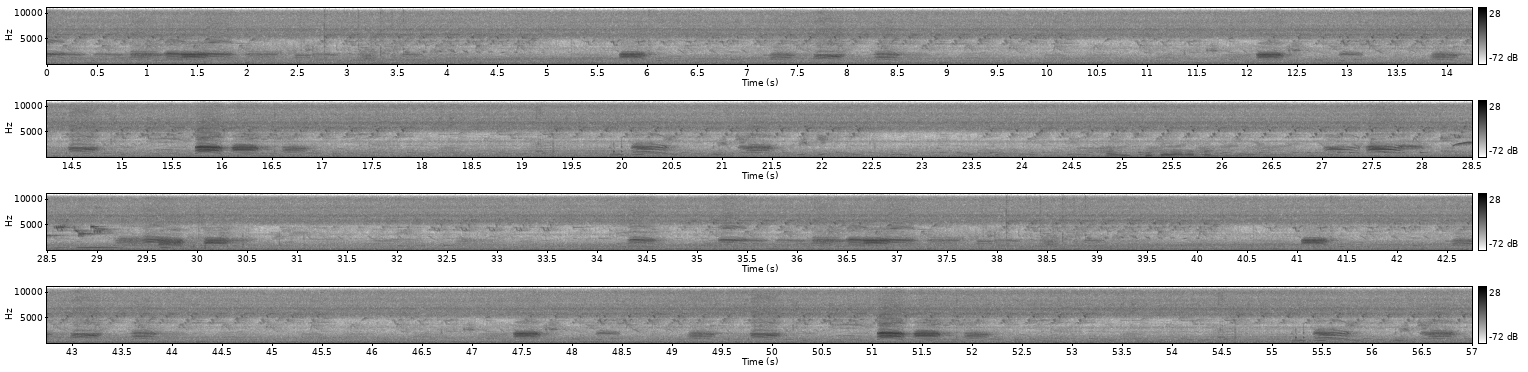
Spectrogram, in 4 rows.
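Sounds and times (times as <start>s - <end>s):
birds cawing: 0.0s - 3.8s, 5.7s - 6.2s, 7.2s - 8.8s, 11.9s - 13.2s, 13.8s - 14.8s, 15.5s - 17.0s, 20.0s - 20.6s, 21.2s - 21.6s, 24.5s - 30.6s, 34.3s - 39.1s, 41.0s - 41.5s, 42.5s - 44.1s, 47.4s - 48.5s, 49.2s - 50.2s, 51.0s - 52.4s, 55.4s - 55.9s, 56.5s - 56.9s
steady high hiss: 0.0s - 57.0s.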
